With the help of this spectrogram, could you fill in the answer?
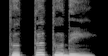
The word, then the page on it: ದಧಿತ್ಥ: dadhittha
